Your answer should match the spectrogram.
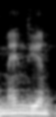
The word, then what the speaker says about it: Mandiant: Mandiant, alebo ak sa máme po anglicky Mandiant, myslím, že to vyslovujú, tak kedysi bola samostatná firma, security firma, teraz patrí pod firmu FireEye.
